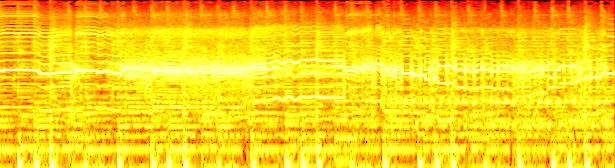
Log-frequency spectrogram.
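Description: Rock band music: guitar over a steady drum beat, with a high melodic line that holds notes and slides between them.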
